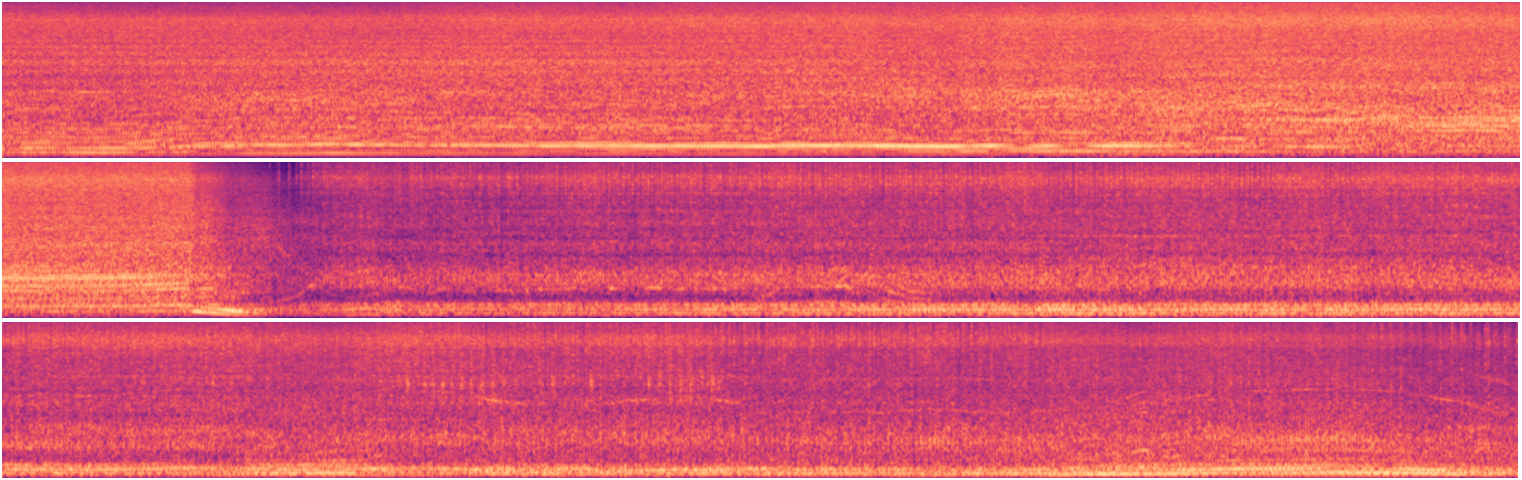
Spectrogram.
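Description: Supercharged multi-engine modified pulling tractor at full throttle under load, a loud, dense engine note for about the first eleven seconds. It then drops off sharply with a falling pitch as the throttle is cut. The engines run on more quietly after that, the pitch rising and falling with throttle blips.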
